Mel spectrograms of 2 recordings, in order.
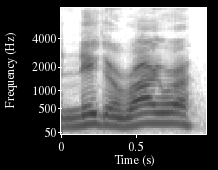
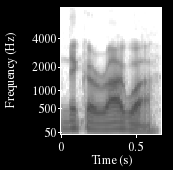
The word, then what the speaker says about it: Nicaragua: different count I'm like have you ever been a Niger Raga they're like what like Nicaragua am I saying it wrong slightly off in what way it's called Nicaragua what do I say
